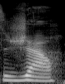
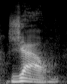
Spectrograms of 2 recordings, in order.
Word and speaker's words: Zhao: How did you say your name correctly? I know it's not Zhao. It's Zhao. – Zhao. Chloe Zhao.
